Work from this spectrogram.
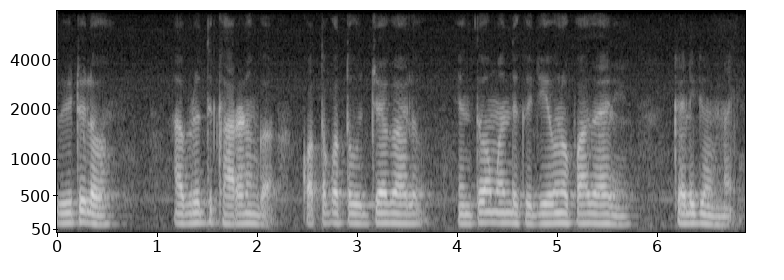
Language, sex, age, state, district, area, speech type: Telugu, male, 45-60, Andhra Pradesh, East Godavari, urban, spontaneous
